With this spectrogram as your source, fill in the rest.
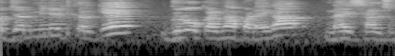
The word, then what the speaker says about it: Chara: ये कहलाता है कारा। चारा नहीं है, लिखा ऐसे ही जाता है, CHARA। क्या प्रोनाउंस होता है? कारा।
